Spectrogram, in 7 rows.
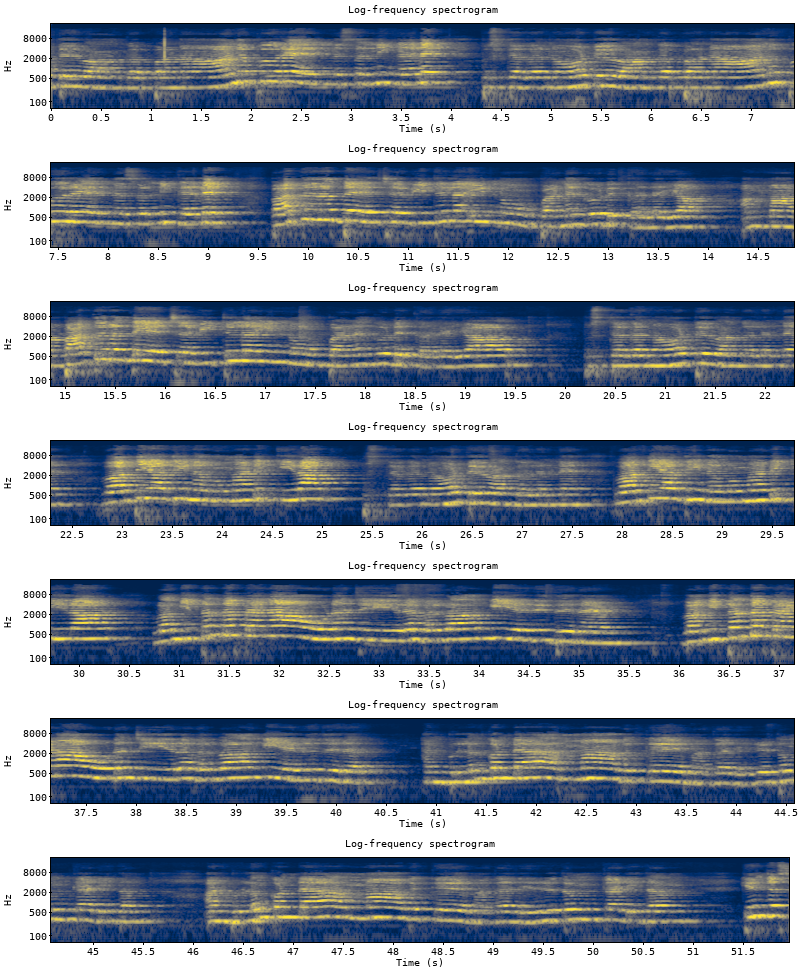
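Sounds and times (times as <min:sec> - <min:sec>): girl singing unaccompanied: 0:18.9 - 0:51.9.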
